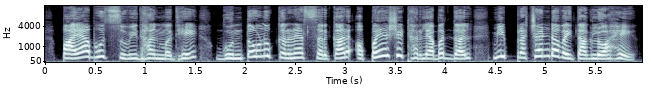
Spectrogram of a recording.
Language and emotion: Marathi, angry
